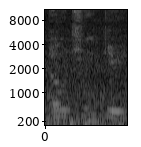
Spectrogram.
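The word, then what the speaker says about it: El Yunque: I wanted to go into El Unique El Jun. That's what they call it here. When you spell it out in English, it's Yuk, but they call it El Jun.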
